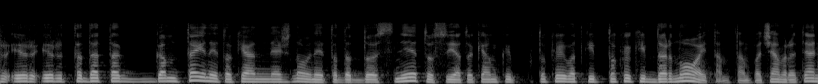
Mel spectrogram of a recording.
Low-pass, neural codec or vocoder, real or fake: 7.2 kHz; none; real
